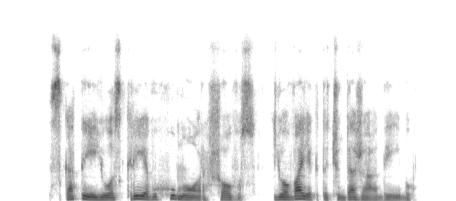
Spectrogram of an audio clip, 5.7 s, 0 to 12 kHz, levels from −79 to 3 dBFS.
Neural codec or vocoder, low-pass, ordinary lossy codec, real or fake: none; 7.2 kHz; Opus, 16 kbps; real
